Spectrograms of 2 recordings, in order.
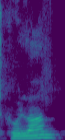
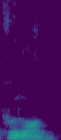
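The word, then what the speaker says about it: כֻּלָּם: The accent is on the last syllable. And therefore a closed syllable with a kamat is a medial kamat not a short kamat. That's how I know to read as kulam, not kulom.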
